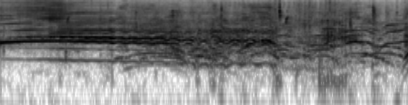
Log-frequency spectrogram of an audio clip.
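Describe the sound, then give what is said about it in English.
A horse with a woman sitting on it neighs and whinnies loudly, a long shrill call with a wavering pitch that breaks into shaky trills, with faint hoof clatter underneath. “Now come down from that horse immediately.”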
